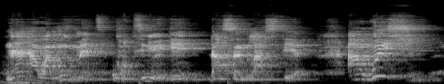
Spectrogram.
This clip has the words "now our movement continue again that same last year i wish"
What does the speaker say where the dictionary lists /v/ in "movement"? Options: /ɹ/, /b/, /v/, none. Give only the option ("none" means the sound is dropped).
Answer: /v/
